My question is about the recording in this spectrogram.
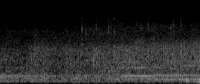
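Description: A congregation applauding, with a few soft held notes of music underneath.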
